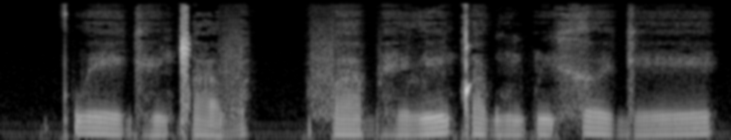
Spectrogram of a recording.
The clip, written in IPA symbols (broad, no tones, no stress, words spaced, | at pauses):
kʷʼeːɡʱẽǁav | fabʱe lẽǃaɡʷœ̃ɡpĩ xəɪ̯ɡeː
